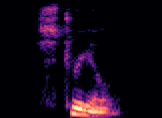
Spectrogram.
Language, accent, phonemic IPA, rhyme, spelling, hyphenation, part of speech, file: English, Southern England, /ˈstɹiːl/, -iːl, streel, streel, noun / verb, LL-Q1860 (eng)-streel.wav
- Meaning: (noun) A disreputable woman, a slut; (verb) To trail along; to saunter or be drawn along, carelessly, swaying in a kind of zigzag motion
